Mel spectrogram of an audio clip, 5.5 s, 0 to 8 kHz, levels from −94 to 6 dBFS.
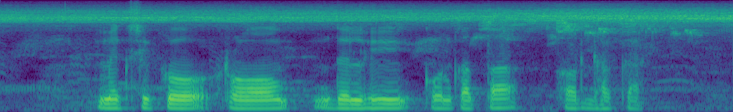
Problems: constant background noise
